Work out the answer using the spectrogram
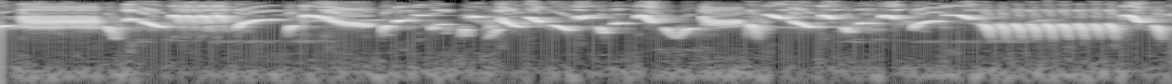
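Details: Loud training song from a canary for other birds to imitate. A busy stream of sliding, looping whistles runs between short buzzy trills, and the phrase ends in a rapid rolling trill.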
